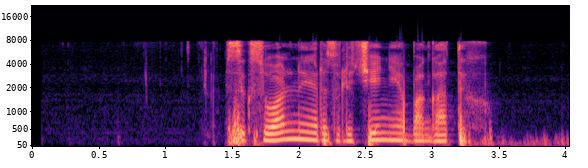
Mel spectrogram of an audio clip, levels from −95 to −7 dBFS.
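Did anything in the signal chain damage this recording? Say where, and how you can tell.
No, nothing along the way seems to have damaged this speech recording, and there's nothing to point to at any stage from capture to playback.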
